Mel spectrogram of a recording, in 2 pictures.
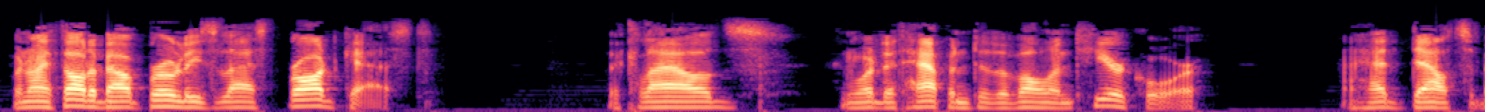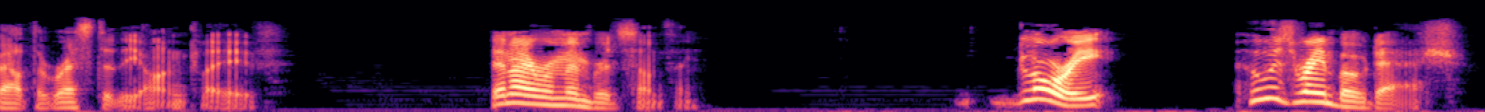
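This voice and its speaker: A man's voice: mid-range voice, normal speed, gravelly, no echo, dull audio. A man reading a first-person story aloud as its narrator, in a dramatic reading style. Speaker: narrator, reader.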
